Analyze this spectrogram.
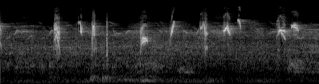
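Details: Olive-backed sunbird lure song to encourage sunbirds to sing: a quick series of high, sharp chirps and brief slurred notes, about two to three per second, irregularly spaced.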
